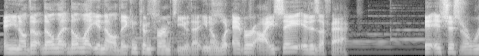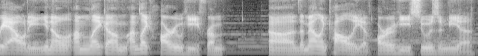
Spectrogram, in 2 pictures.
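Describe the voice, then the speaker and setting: A man streaming a game, rambling and joking in absurd deadpan banter. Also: medium pitch, moderate pace, smooth, faint music behind. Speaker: VTuber streamer. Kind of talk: casual gaming stream chatter.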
